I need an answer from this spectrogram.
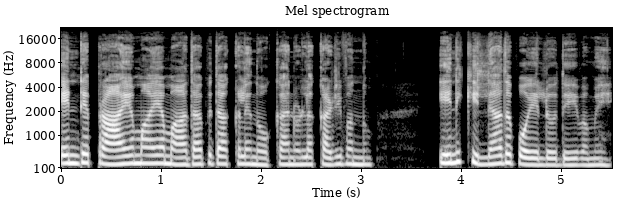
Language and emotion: Malayalam, sad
